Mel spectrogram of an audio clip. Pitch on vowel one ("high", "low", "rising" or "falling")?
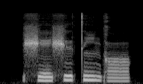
low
